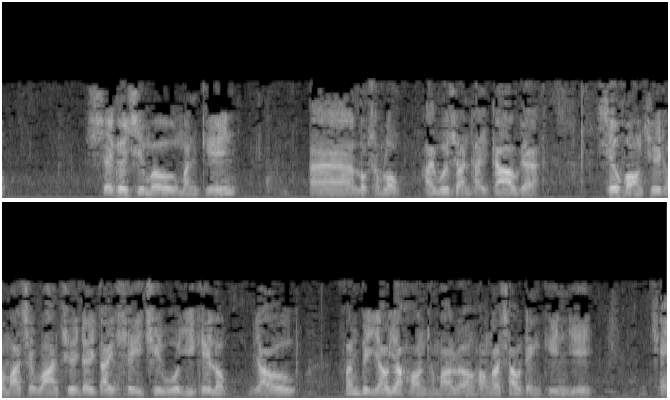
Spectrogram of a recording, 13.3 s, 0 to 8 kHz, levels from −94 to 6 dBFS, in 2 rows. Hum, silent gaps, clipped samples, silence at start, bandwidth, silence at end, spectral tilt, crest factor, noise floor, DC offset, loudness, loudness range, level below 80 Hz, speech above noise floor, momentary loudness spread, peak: none; none; under 0.1%; 0 s; 5 kHz; 0 s; -8.5 dB/octave; 18 dB; -51 dBFS; 0.3%; -25 LUFS; 3 LU; -68 dBFS; 26 dB; 17 LU; -8 dBFS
